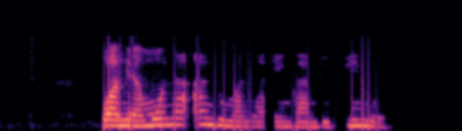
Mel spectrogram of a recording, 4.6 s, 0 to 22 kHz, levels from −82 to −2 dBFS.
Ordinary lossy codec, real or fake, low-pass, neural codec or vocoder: Opus, 16 kbps; real; 7.2 kHz; none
